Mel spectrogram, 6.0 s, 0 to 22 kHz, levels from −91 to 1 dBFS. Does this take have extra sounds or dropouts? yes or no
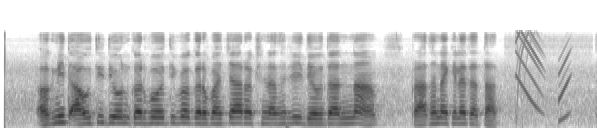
yes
